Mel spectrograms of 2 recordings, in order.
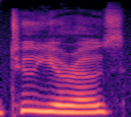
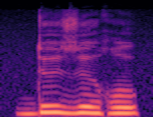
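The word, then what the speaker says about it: deux euros: 2 euros. On paper, that S at the end is silent, but in front of a vowel, it wakes up as a Z.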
